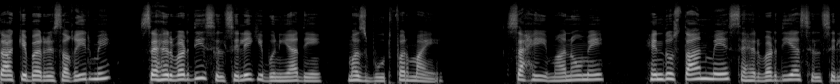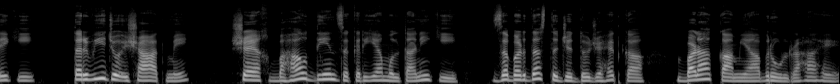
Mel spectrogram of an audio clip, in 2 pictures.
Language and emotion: Urdu, neutral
